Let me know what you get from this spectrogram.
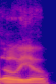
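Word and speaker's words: Heliot: is that the same is that the same Elliot Ramos that's like currently on their roster yes that's Helio Ramos it's pronounced Elio ah oh it's Elio oh see they is silent shows what right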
